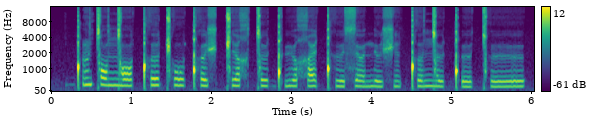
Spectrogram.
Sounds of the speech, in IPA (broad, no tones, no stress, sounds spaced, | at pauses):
ǃʼ ə̃ ǀ ɔ ŋ͡ǀ ɔ ǃʰ ə ǁʰ o ǃʰ œ ʃ ǁ ɪ χ ǀ ø ǃʼ y χ ɛ ǃʰ ʏ s œ n ø ʃ ə̃ ǃʰ ə ŋ͡ǀ ø ǃʼ ø ǀʰ ø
